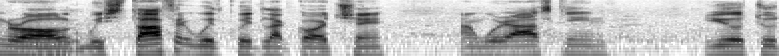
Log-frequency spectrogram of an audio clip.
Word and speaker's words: Huitlacoche: It's called Huitlacoche. That's how you pronounce it.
